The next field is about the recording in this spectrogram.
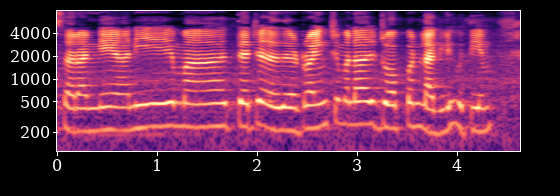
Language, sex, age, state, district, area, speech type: Marathi, female, 18-30, Maharashtra, Thane, rural, spontaneous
